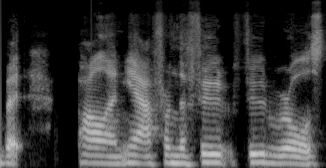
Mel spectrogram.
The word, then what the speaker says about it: Pollan: I always want to say his name wrong, but Pollan.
